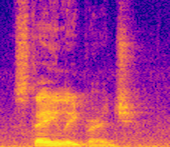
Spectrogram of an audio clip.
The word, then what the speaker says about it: Stalybridge: a private charter ladies and gents miters it's pronounced Bailey bridge Stalybridge so it's just a really stale bread yeah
